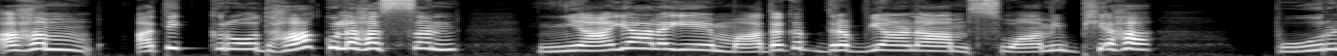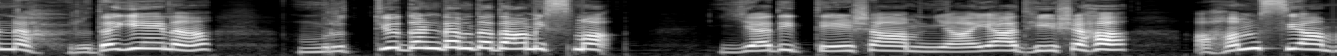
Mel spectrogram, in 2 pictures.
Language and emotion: Sanskrit, angry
